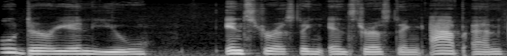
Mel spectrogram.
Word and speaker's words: Dorian: at least to me sounds like it would be pronounced the way you pronounce the fruit especially considering the type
